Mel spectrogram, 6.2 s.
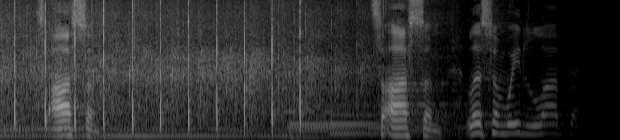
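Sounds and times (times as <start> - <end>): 
church audience clapping in unison: 0.0 - 4.4
speech: 0.5 - 1.1, 3.8 - 5.9.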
